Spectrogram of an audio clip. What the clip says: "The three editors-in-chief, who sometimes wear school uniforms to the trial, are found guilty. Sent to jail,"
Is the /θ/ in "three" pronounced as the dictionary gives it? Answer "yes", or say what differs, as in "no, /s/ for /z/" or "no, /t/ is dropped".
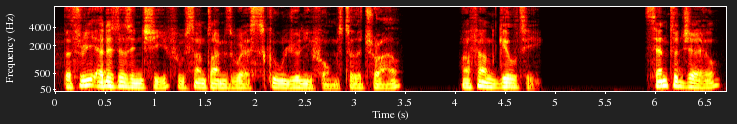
yes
